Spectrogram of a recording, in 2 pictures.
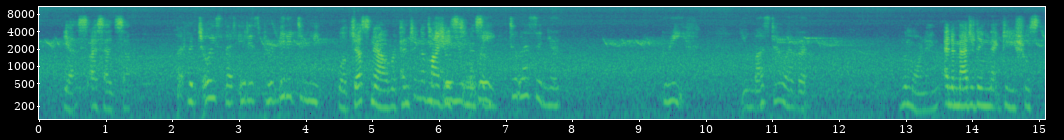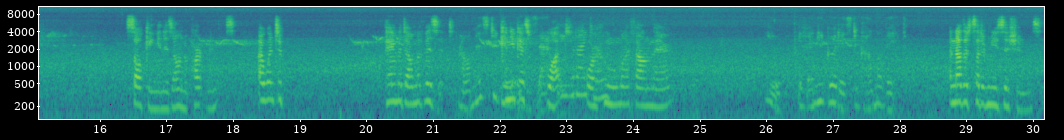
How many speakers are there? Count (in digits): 2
